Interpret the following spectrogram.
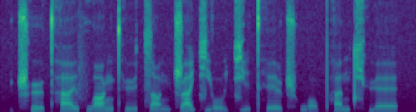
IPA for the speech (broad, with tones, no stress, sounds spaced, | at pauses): ʈ͡ʂʰ ɻ̩˥˨ t̪ʰ a˨˦ ɪ̯ f w ɑ˦ ŋ t̪ʰ y˨˦ t͡s ɑ̰˨˩ ŋ ʈ͡ʂ ä˥˨ t͡ɕ j o̰˨˩ ʊ̯ t͡ɕ i˨˦ t̪ʰ e˦ ɪ̯ ʈ͡ʂʰ w ɔ̰˨˩ pʰ a˥˨ n t͡ɕʰ ɥ ɛ˦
